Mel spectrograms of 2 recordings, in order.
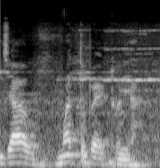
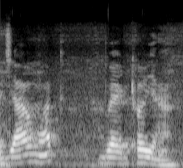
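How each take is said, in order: First: जाओ set apart, then मत बैठो यहाँ together; pause after जाओ. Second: जाओ मत as one phrase, then बैठो यहाँ; pause after मत. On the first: Teacher giving the intended meaning, pause after जाओ. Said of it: "हम बोले हैं". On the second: Teacher showing the listener's misreading, pause after मत. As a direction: break after मत, before बैठो. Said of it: "अगला आदमी ये समझ लेता है". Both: Shown as a demonstration.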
